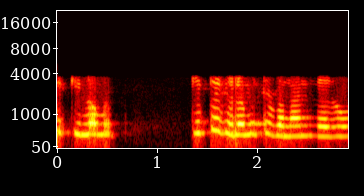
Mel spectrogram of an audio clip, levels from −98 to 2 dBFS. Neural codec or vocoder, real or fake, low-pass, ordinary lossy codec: none; real; 3.6 kHz; none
